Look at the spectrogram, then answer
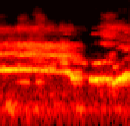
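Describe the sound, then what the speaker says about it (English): A woman screams in a horror film scene, a loud sustained shriek that wavers and breaks briefly before rising again, alone with no talk. "the lady who's just standing there screaming"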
